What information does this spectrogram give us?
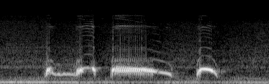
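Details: Spotted dove cooing in the 'giọng thổ' voice style, a countryside lure meant to provoke other doves into calling: a low wavering double coo, then a long falling coo and a short arched final note, over steady low hum.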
